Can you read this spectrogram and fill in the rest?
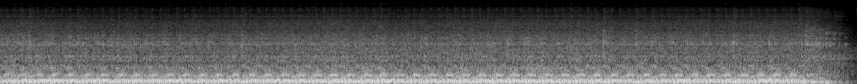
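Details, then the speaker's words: C4 Corvette V8 at idle after head gasket job, front Y-pipe cat delete and Cherry Bomb mini glass packs; popping fixed by adjusting a too-tight passenger-side valve; steady, even idle with deep exhaust burble, no popping; normal idle. "All right, so I got rid of the popping. It happened to be one of the valves was too tight on the passenger side. Man, was that a bear. Now she idles smooth."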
